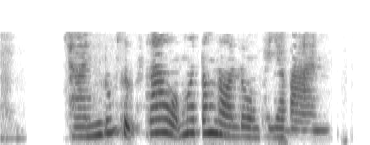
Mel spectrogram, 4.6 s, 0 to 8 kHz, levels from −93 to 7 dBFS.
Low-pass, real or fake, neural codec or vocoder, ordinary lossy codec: 7.2 kHz; real; none; AAC, 16 kbps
